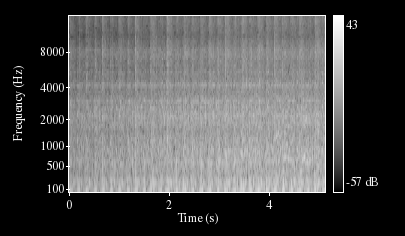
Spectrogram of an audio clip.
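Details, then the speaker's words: Freshly reassembled Cummins diesel in a C40 project truck, after a valve adjustment: lumpy, uneven idle with stumbles and misses; cracking an injector line briefly smoothed it before the miss returned; cause not yet found. "It's weird how he cracked it and tightened it up and it quit. Hell, it was running smooth. Yeah. And then it just went back to missing again."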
